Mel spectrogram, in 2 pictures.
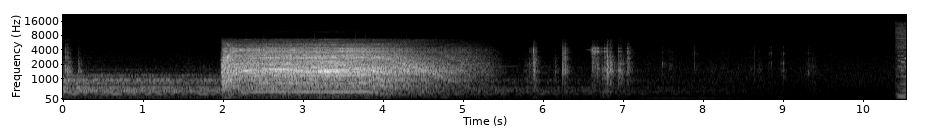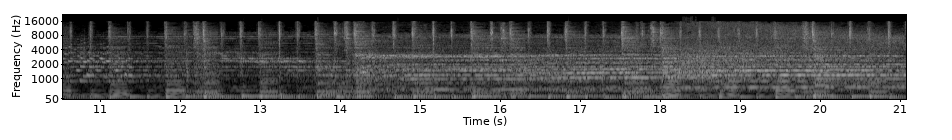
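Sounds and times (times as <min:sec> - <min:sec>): power tool running: 0:02.0 - 0:05.5, 0:14.1 - 0:21.0.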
